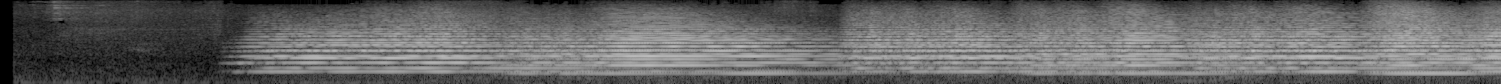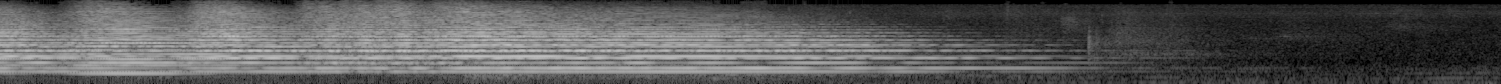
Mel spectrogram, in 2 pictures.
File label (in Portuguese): marcha nupcial clarinadas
